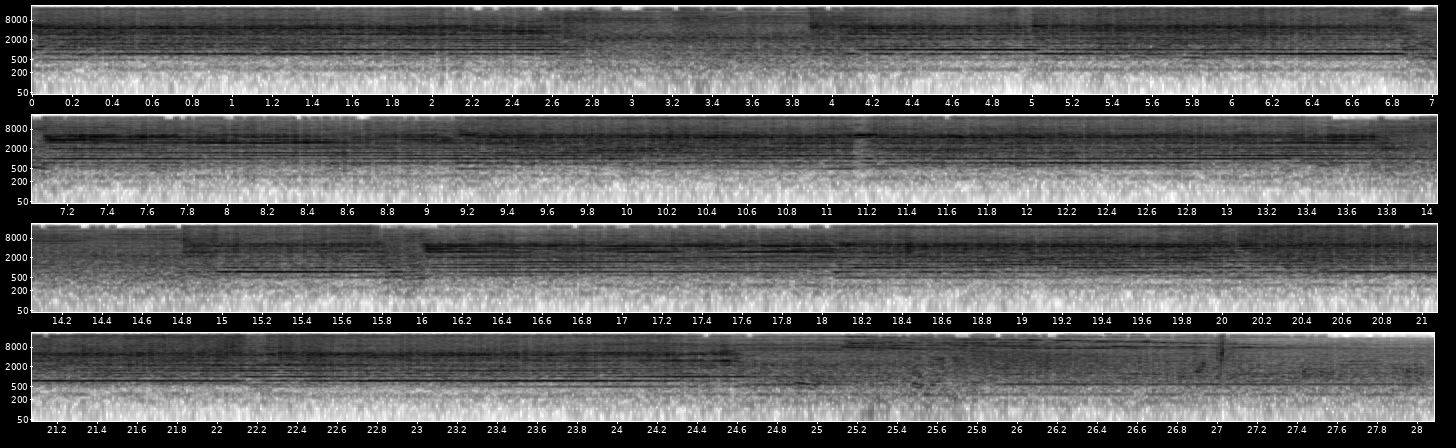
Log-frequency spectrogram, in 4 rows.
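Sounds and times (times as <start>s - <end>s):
router cutting board: 0.0s - 28.0s
router spindle whine: 0.0s - 28.0s.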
